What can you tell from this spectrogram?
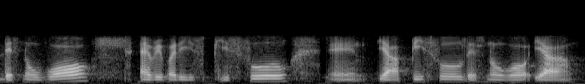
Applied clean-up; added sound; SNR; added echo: none; none; none; none.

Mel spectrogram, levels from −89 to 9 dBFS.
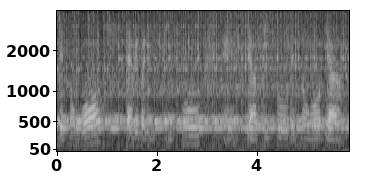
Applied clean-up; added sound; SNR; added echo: none; Wind chime; 1 dB; reverberation time 1.8 s.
